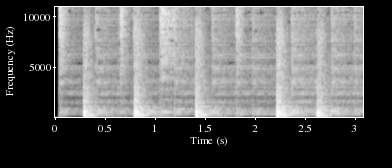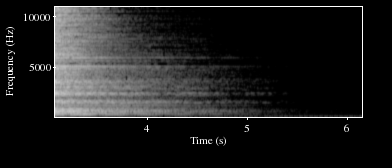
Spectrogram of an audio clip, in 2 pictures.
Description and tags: jazz beat using an SPD-20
